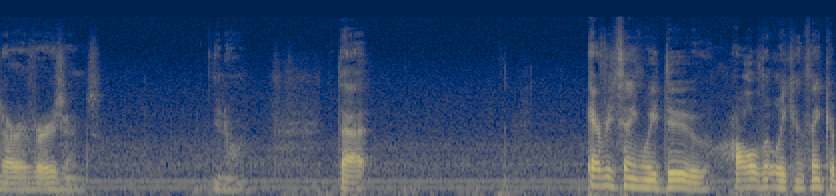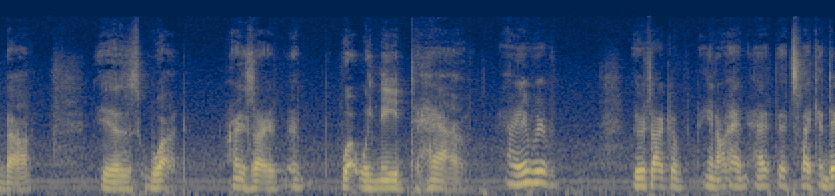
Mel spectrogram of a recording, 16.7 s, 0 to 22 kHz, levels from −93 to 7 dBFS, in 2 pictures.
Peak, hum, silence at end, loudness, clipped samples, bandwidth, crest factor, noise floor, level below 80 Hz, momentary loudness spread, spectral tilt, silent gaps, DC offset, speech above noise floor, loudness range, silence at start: -4 dBFS; none; 0 s; -23 LUFS; under 0.1%; 15.5 kHz; 22 dB; -45 dBFS; -50 dBFS; 23 LU; -6 dB/octave; none; under 0.1%; 23 dB; 9 LU; 0 s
